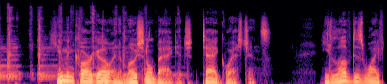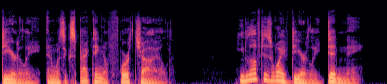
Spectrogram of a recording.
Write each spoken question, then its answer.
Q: He loved his wife dearly, didn't he?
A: Yes, he loved his wife dearly.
